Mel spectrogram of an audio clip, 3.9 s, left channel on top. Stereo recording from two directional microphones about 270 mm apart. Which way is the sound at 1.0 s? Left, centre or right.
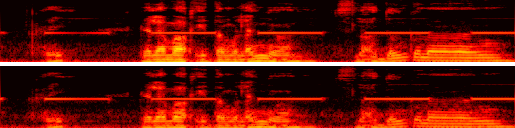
Left.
